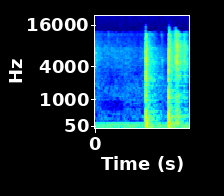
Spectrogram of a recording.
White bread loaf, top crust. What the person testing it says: very nice and hollow at the top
